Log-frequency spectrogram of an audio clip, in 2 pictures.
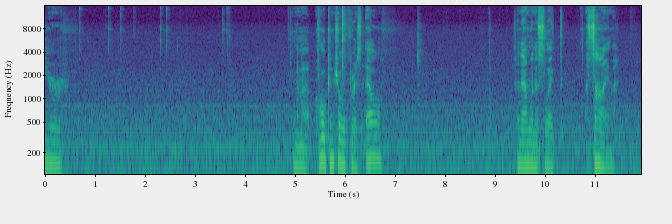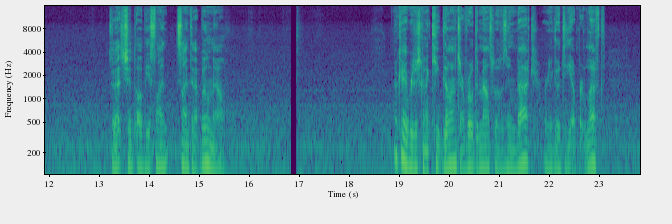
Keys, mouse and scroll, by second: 1.3 click, 2.3 click, 3.6 right click, 6.0 ctrl+l, 7.5 middle click, 10.7 click, 16.9 Pause, 19.1 scroll down 2, 22.5 click.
